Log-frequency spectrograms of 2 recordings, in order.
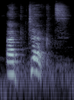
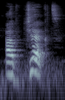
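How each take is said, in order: The two takes are said the same way.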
